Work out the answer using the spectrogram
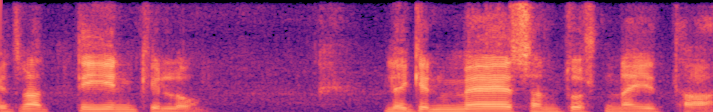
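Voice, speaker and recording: With a medium pitch and ordinary pitch variation, a man is talking. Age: 60s. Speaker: vlogger sharing weight loss journey. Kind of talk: casual vlog monologue.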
